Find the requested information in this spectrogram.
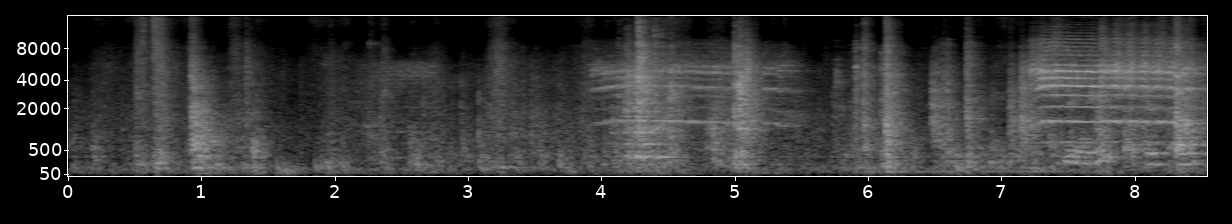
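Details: Farm goat bleating amid clatter and talking: a short nasal bleat near the middle, then a sustained, wavering bleat at the end over background rustling and voices.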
